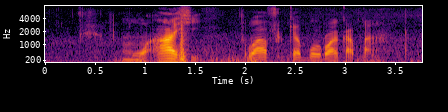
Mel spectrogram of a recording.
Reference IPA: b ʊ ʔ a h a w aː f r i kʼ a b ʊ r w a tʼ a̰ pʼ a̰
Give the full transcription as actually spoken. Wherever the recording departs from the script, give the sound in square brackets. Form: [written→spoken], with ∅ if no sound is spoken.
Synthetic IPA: [b→m] ʊ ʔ a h [a→i] w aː f r i kʼ a b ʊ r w a [tʼ→kʼ] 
